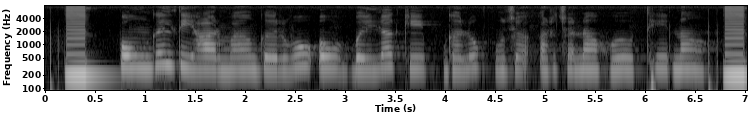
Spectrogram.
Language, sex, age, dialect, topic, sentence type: Chhattisgarhi, female, 41-45, Western/Budati/Khatahi, agriculture, statement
